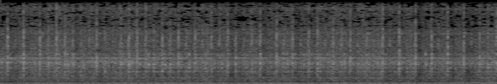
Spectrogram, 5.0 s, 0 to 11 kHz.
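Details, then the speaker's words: Honda Scoopy scooter with 12-inch rims and the CVT cover opened, idling: a loose, uneven knocking from the belt drive. A CVT part that should be tight is loose and is the likely, unconfirmed source. "seharusnya ini kencang tapi ini nih ya masalahnya tuh ini kendor kemungkinan suara berisik baru pusat dari sini"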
